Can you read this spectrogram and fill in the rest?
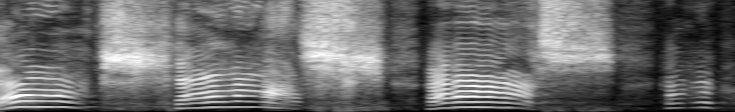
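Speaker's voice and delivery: high breathy gasps, hammed-up; mock panting. Telenovela character worn out from a fight, hammed-up panting. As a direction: pant like a telenovela fighter spent from punching.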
